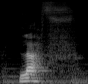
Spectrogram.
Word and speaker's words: laugh: Y puedo usar la GH en algunas ocasiones para designar ese sonido y decir laugh, ¿sí?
